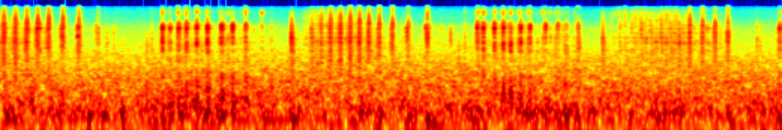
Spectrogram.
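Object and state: Plastic comb teeth strummed.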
